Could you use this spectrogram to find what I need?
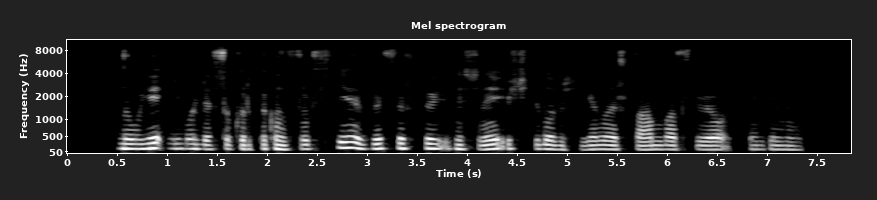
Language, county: Lithuanian, Tauragė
